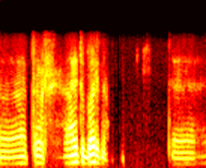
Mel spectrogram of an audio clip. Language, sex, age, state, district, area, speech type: Kannada, male, 45-60, Karnataka, Bagalkot, rural, conversation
